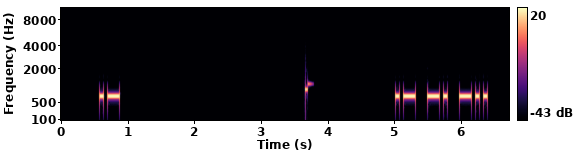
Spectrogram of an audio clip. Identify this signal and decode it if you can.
Morse code, heard as a keyed tone, about 20 wpm, 700 Hz. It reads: A AND
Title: 4x Word-Spacing - Sets of 5 Words - 20wpm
